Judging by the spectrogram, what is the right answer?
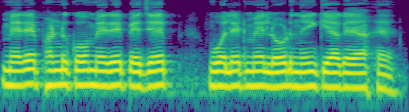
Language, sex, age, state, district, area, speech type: Hindi, male, 30-45, Rajasthan, Jaipur, urban, read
